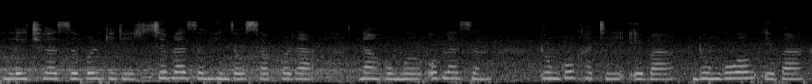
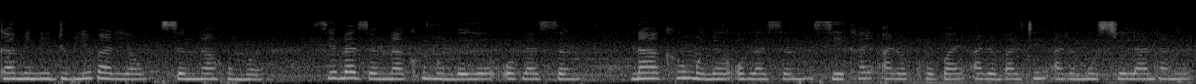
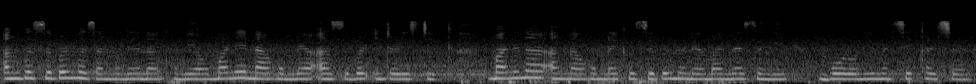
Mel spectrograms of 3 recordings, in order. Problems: background conversations at intervals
